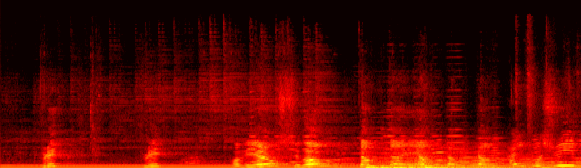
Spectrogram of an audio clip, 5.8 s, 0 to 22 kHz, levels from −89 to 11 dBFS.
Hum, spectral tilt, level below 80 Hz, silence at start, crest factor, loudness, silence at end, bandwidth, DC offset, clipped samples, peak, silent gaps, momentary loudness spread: none; -7 dB/octave; -48 dBFS; 0 s; 20 dB; -24 LUFS; 0 s; 13 kHz; under 0.1%; under 0.1%; -4 dBFS; none; 19 LU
